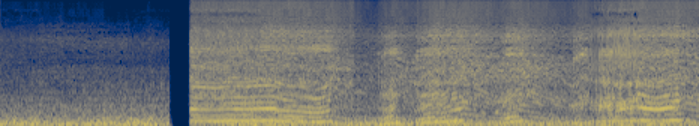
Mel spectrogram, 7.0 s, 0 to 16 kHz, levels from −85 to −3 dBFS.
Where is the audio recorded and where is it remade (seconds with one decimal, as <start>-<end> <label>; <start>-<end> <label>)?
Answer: 0.0-5.9 recorded; 5.9-6.4 remade; 6.4-7.0 recorded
